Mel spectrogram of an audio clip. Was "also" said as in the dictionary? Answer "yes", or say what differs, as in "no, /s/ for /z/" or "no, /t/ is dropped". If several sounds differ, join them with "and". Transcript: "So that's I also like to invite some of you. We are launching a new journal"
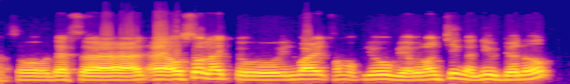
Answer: yes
